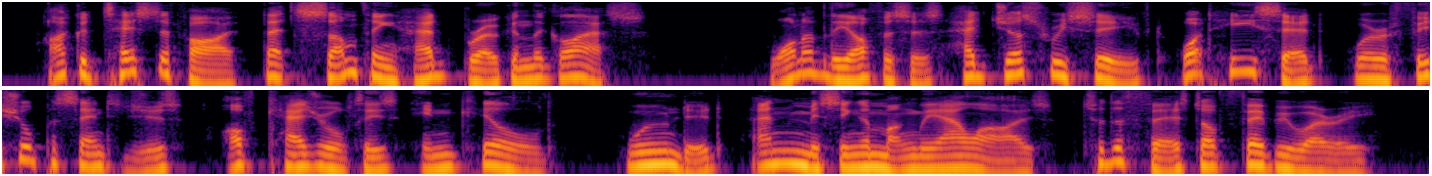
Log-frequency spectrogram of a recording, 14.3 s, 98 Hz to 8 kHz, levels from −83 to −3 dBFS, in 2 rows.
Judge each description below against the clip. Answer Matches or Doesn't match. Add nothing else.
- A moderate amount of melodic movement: Matches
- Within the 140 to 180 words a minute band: Matches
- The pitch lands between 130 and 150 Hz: Matches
